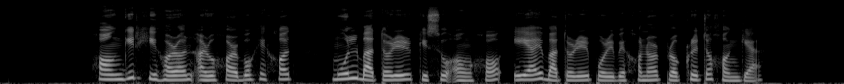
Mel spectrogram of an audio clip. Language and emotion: Assamese, neutral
